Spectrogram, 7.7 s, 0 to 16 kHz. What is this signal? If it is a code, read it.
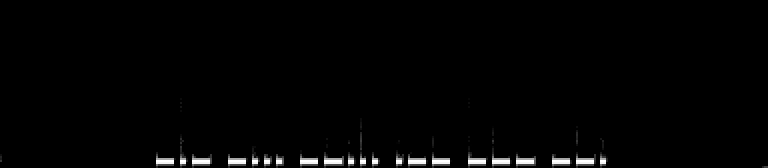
Morse code, heard as a keyed tone, about 21 wpm, 700 Hz. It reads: KB7WOG
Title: Speed Racing - USA 2x3 Call Signs 20wpm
